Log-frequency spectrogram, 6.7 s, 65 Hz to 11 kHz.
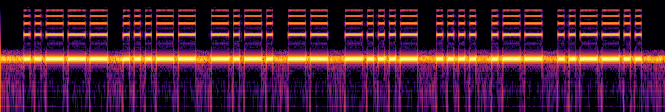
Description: Morse code, heard as a keyed tone, about 22 wpm, 750 Hz, with radio noise. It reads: 23CM <BT> HW?
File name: tropo / sm7gvf 70cm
